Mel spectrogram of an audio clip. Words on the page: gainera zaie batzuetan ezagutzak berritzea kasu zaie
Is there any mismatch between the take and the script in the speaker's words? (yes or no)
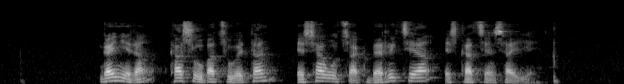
yes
